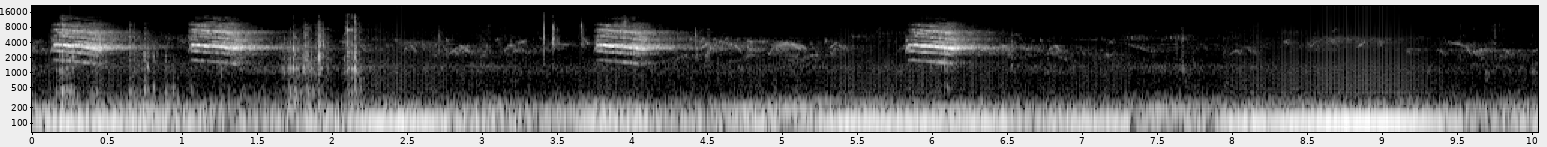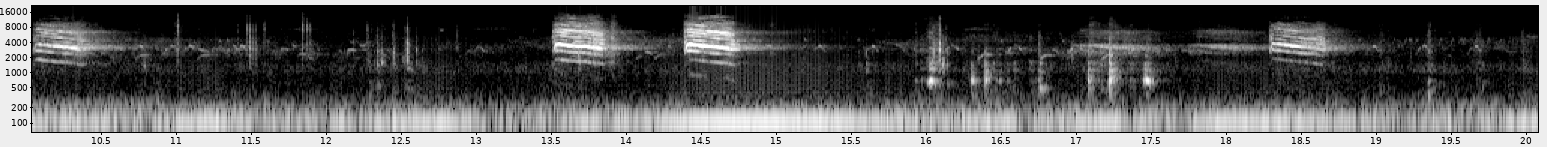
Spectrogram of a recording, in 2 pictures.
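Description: A songbird calling over and over, short downward-sliding chirps about every one to two seconds, over a steady low rumble.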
